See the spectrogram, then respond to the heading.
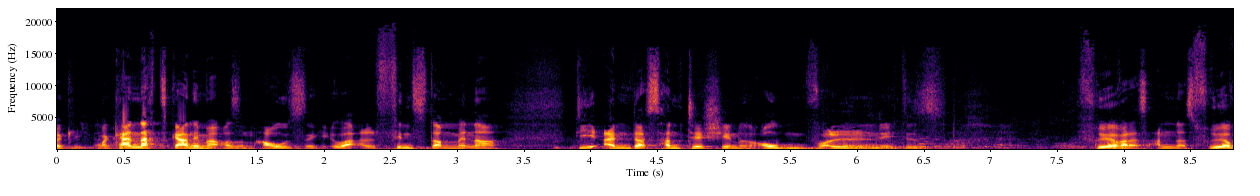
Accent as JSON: {"language": "German", "town": "Düsseldorf", "region": "North Rhine-Westphalia", "country": "Germany", "said": "Ich komme ja aus Düsseldorf und habe ich schon schlimmer erlebt hier."}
